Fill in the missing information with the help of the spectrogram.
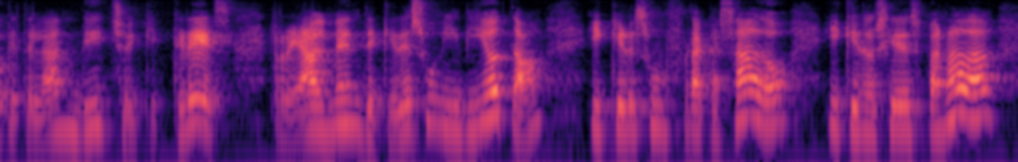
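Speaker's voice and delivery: ordinary delivery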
